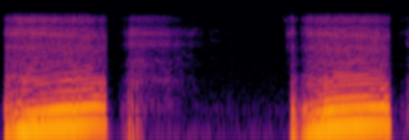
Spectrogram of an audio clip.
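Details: Sleepy domestic cat snoring with two long, rough, droning intakes, each starting low and rising a little, separated by a short, quiet, airy exhale and a few seconds of silence.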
